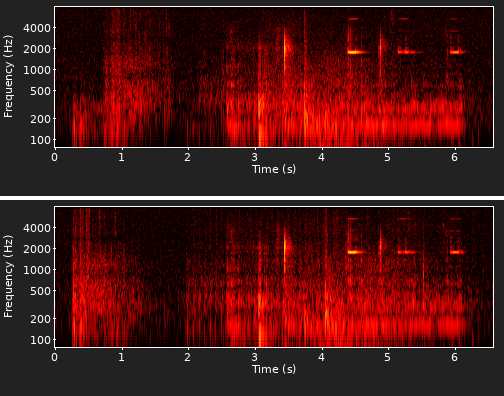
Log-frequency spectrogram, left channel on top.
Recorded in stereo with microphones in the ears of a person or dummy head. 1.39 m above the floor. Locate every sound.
2.6 s a microwave: 5° left (ahead or behind), 1.0 m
